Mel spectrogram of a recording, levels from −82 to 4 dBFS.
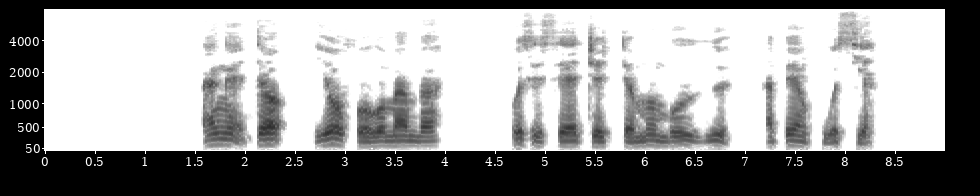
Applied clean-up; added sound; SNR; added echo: none; none; none; none.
